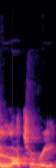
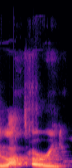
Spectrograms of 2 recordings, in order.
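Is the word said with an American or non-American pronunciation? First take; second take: non-American; American. First: The word has a non-American pronunciation. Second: The word has an American pronunciation. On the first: The speaker calls it wrong. "don't say lottery" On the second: The speaker calls it right. "say lottery"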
